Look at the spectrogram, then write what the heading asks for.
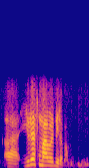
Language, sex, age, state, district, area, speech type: Manipuri, male, 30-45, Manipur, Kakching, rural, conversation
